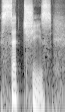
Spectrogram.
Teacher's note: Said she's 要连发，你现在是停顿，完全停了，断气了，应该是 saidshe's。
